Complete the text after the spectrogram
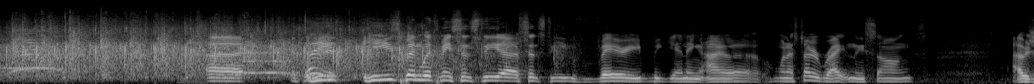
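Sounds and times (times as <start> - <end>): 
cheers and whoops: 0.0 - 1.1, 2.1 - 3.6
crowd clapping: 0.0 - 5.8
speech: 2.1 - 9.3, 10.1 - 10.3.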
